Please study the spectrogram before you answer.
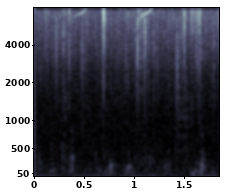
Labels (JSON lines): {"label": "biophony, dolphin", "recorder": "SoundTrap 500"}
